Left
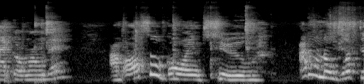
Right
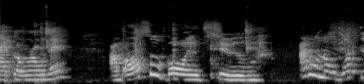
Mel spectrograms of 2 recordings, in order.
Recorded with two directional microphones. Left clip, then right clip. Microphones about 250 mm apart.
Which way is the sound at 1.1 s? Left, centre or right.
Centre.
